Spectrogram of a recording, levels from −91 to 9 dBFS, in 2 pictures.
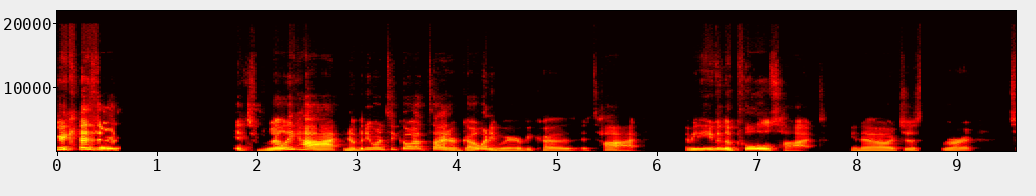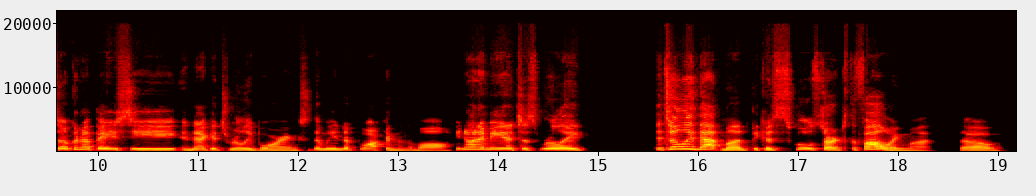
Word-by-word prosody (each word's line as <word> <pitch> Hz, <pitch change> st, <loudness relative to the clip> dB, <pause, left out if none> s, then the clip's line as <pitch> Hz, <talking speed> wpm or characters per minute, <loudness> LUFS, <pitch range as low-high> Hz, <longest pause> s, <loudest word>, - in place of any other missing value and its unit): because 290 Hz, -2 st, +7 dB
it 465 Hz, -2 st, +7 dB, 1.1 s
It's 210 Hz, -1 st, -6 dB
really 210 Hz, -, +3 dB
hot, 215 Hz, -6 st, +6 dB
nobody 200 Hz, +6 st, -2 dB
wants 260 Hz, 0 st, -4 dB
to 285 Hz, -, -10 dB
go 240 Hz, -1 st, -3 dB
outside 235 Hz, -4 st, -1 dB
or 180 Hz, -, -3 dB
go 185 Hz, +7 st, -3 dB
anywhere 165 Hz, -7 st, -4 dB
because 165 Hz, -2 st, -8 dB
it's 155 Hz, -1 st, -19 dB
hot, 190 Hz, +1 st, -3 dB, 0.5 s
I -, -, -10 dB
mean, 205 Hz, +1 st, +1 dB
even 235 Hz, +2 st, +1 dB
the 210 Hz, -, +5 dB
pool's 215 Hz, -1 st, +5 dB
hot, -, -, -7 dB, 0.4 s
you 170 Hz, -, -14 dB
know, 165 Hz, 0 st, -5 dB
it 165 Hz, -1 st, -7 dB
just 175 Hz, -3 st, -9 dB, 0.2 s
we're 180 Hz, -2 st, -6 dB, 0.4 s
soaking 240 Hz, +4 st, -3 dB
up 260 Hz, -1 st, -3 dB
AC, 210 Hz, -4 st, +1 dB
and 190 Hz, +1 st, -6 dB
that 205 Hz, 0 st, -2 dB
gets 200 Hz, -1 st, -6 dB
really 195 Hz, -1 st, -3 dB
boring, 175 Hz, 0 st, -7 dB
so 180 Hz, +1 st, -21 dB
then 215 Hz, -, -5 dB
we 215 Hz, 0 st, -1 dB
end 210 Hz, 0 st, -4 dB
up 210 Hz, -1 st, -5 dB
walking 185 Hz, +1 st, -4 dB
in 175 Hz, 0 st, -14 dB
the 170 Hz, -, -17 dB
mall, 160 Hz, -1 st, -7 dB
you 235 Hz, -, -9 dB
know 265 Hz, -, -4 dB
what 270 Hz, -, +3 dB
I 260 Hz, -, 0 dB
mean, 250 Hz, -1 st, -1 dB
it's 225 Hz, -1 st, -3 dB
just 205 Hz, -1 st, -6 dB
really 215 Hz, -2 st, +1 dB, 0.7 s
it's 255 Hz, +5 st, -6 dB
only 365 Hz, +2 st, +4 dB
that 265 Hz, -7 st, +5 dB
month 205 Hz, -1 st, 0 dB
because 205 Hz, -1 st, -3 dB
school 250 Hz, -1 st, -3 dB
starts 200 Hz, -4 st, -1 dB
the 195 Hz, -, -13 dB
following 205 Hz, -9 st, +5 dB
month, 135 Hz, -1 st, -12 dB, 0.3 s
so 160 Hz, -3 st, -5 dB
205 Hz, 195 wpm, -23 LUFS, 180-235 Hz, 1.1 s, because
